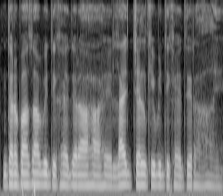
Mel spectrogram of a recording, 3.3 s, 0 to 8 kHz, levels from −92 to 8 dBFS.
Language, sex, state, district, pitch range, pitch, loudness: Hindi, male, Arunachal Pradesh, Longding, 115-125 Hz, 120 Hz, -19 LUFS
